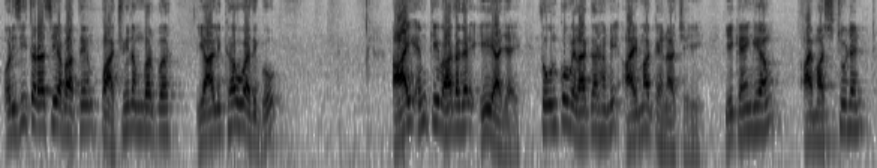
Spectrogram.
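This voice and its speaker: A male teacher giving a Hindi-language lesson on spoken English, explaining step by step and saying model phrases slowly and deliberately. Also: on the high side.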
